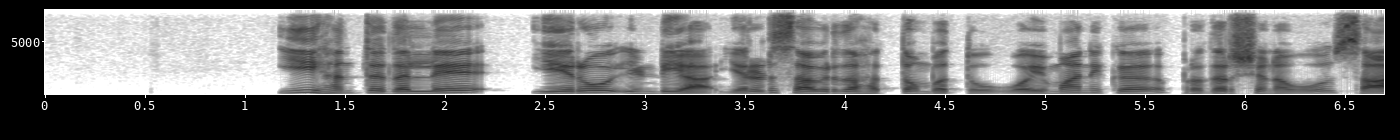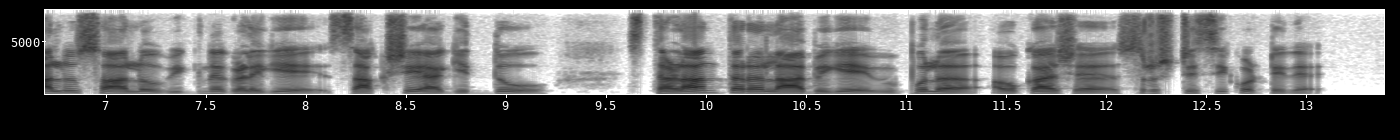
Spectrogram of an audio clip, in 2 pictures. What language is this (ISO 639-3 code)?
kan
